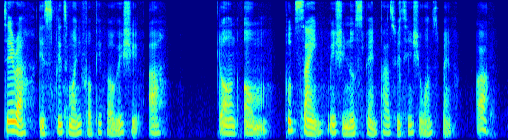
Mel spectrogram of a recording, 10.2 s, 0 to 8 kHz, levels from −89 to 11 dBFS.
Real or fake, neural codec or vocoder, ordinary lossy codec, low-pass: real; none; none; none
